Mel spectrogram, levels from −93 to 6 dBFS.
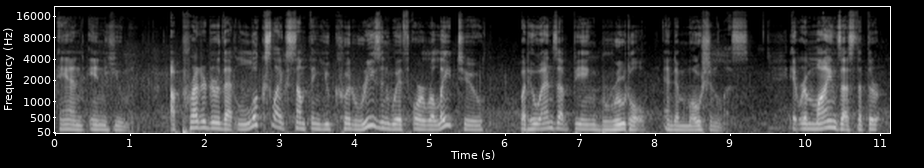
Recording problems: murmuring crowd; faint; throughout; 25 dB below the speech

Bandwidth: 18.5 kHz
